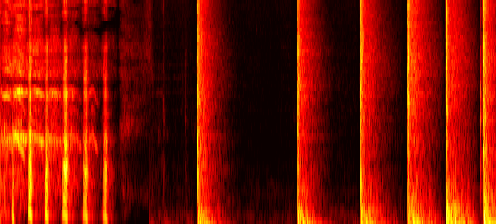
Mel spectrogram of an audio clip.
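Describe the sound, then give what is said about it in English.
A hammer smashes a plastic VHS videotape cassette: a brief rattling clatter, then five loud, sharp blows, coming faster toward the end, with no one talking. “That's it smashed with a hammer.”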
